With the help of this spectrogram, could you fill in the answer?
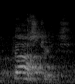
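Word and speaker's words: Gower Street: able to deconstruct it where is university college in gar street well gar street you have to be able to reconstruct gower ah street but we call it gar street which faculty are you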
